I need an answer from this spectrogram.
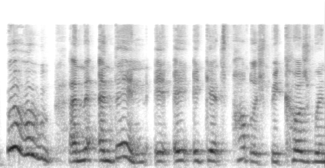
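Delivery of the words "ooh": high, loud squealing ooh; over-the-top fake admiration; mock impressed ooh. Mocking an AI peer reviewer, a high loud delighted ooh. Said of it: "and then they go".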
